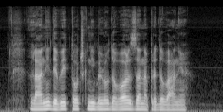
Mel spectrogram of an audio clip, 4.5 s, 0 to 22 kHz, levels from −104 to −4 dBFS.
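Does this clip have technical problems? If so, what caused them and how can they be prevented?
No, no technical problems.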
